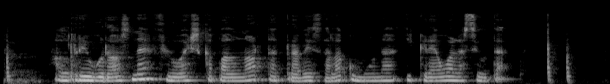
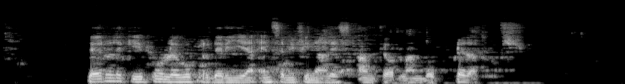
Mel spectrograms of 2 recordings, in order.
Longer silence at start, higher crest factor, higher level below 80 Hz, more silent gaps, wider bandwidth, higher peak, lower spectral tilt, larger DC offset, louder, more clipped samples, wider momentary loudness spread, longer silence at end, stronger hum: second, 0.05 s vs 0.9 s; about the same, 16 dB vs 14 dB; second, -62 dBFS vs -42 dBFS; neither; first, 11.5 kHz vs 7.6 kHz; second, -10 dBFS vs -2 dBFS; about the same, -6 dB/octave vs -7 dB/octave; neither; second, -26 LUFS vs -16 LUFS; neither; first, 15 LU vs 11 LU; second, 0.4 s vs 1.05 s; neither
